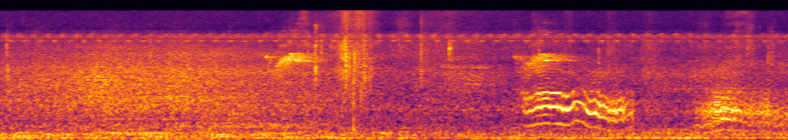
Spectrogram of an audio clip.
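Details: Cat calling while a black kitten, a white kitten and other cats eat: two short wavering meows near the end, the first bending up and down, the second shorter, over steady low rumbling background noise.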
